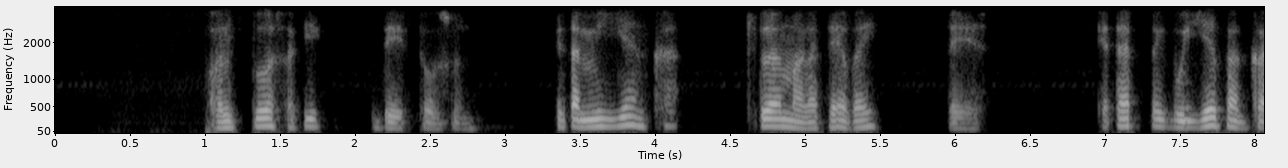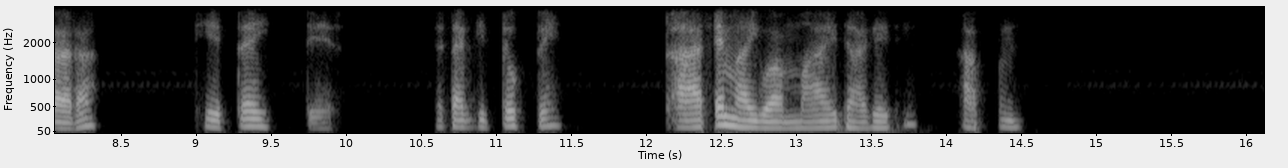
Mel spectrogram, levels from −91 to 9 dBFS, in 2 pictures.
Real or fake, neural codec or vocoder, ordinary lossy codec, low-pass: fake; codec, 16 kHz in and 24 kHz out, 0.6 kbps, FocalCodec, streaming, 4096 codes; Opus, 16 kbps; 3.6 kHz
